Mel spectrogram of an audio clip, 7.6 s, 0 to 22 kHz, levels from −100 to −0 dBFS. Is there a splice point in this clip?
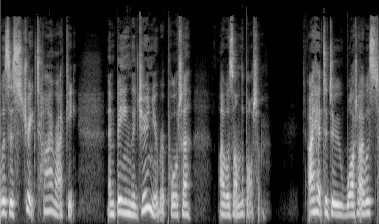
no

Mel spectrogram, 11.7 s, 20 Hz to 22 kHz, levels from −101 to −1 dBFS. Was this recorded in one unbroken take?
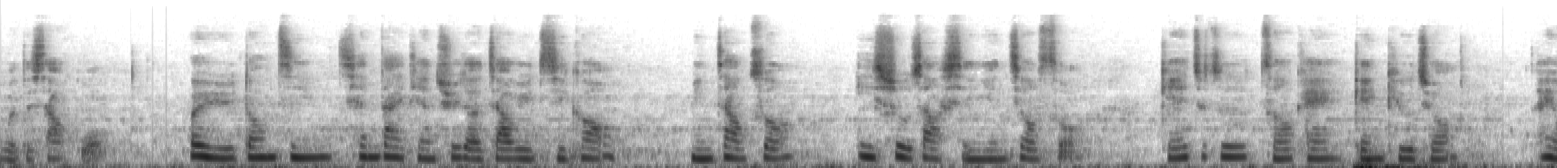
yes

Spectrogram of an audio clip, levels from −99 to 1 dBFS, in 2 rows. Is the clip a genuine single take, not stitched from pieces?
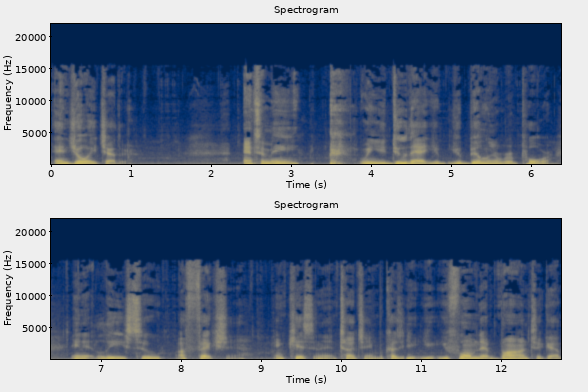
no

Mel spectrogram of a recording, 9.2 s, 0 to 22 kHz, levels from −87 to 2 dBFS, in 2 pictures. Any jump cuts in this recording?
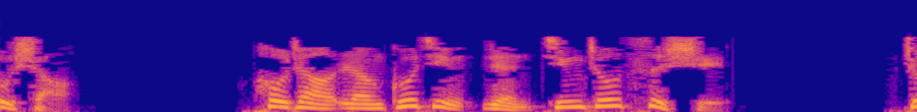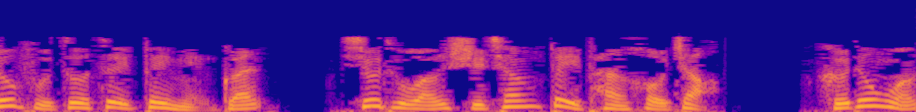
yes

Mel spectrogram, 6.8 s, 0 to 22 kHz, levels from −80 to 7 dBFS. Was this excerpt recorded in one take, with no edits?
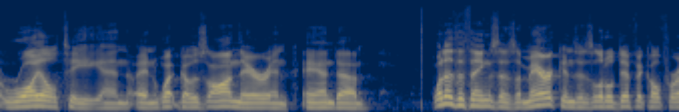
no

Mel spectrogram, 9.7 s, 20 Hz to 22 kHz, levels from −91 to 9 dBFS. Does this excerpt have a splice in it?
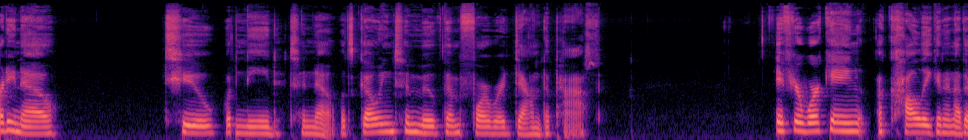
yes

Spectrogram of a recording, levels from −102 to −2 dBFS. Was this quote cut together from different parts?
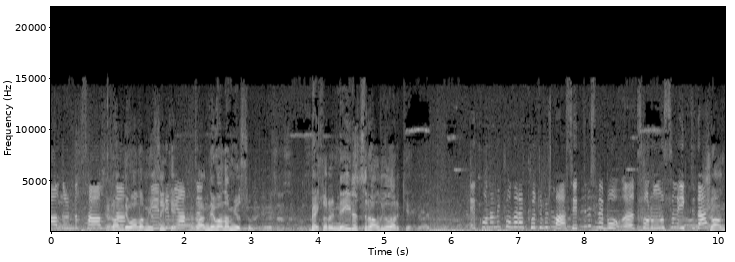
yes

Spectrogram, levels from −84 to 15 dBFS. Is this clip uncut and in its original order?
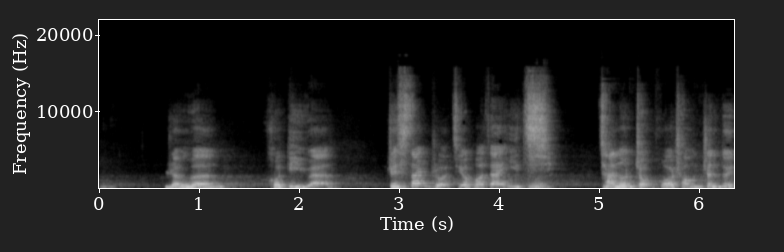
yes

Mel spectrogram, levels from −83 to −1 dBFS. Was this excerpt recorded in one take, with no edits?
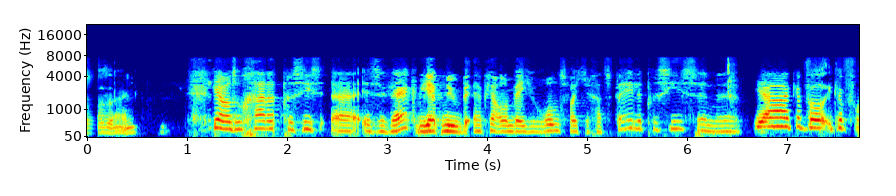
yes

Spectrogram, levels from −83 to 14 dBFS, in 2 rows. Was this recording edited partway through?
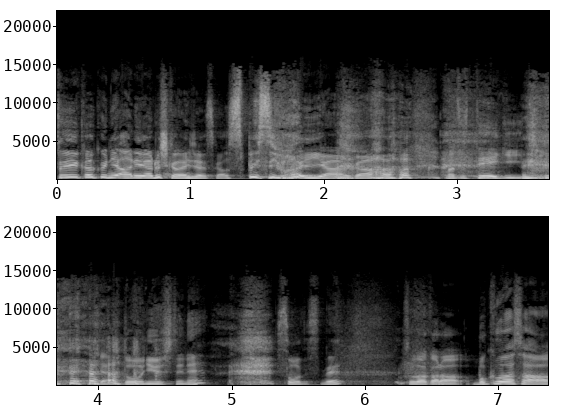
no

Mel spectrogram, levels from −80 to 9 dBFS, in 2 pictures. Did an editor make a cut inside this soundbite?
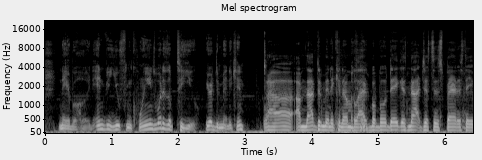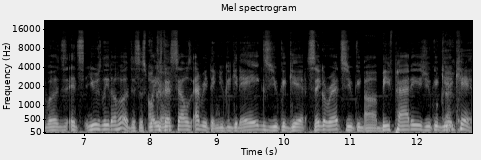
yes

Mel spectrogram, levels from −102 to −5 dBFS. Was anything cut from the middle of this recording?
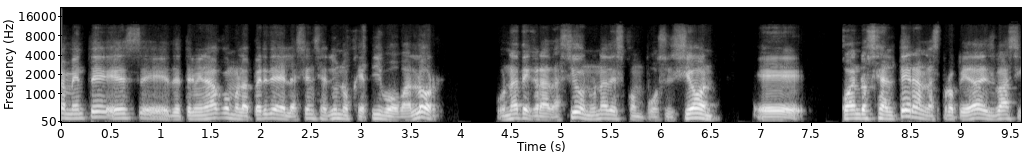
no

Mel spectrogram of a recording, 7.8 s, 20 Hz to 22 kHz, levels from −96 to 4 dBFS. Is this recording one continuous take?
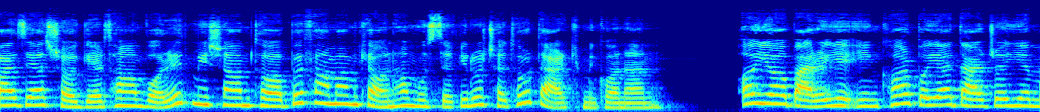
no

